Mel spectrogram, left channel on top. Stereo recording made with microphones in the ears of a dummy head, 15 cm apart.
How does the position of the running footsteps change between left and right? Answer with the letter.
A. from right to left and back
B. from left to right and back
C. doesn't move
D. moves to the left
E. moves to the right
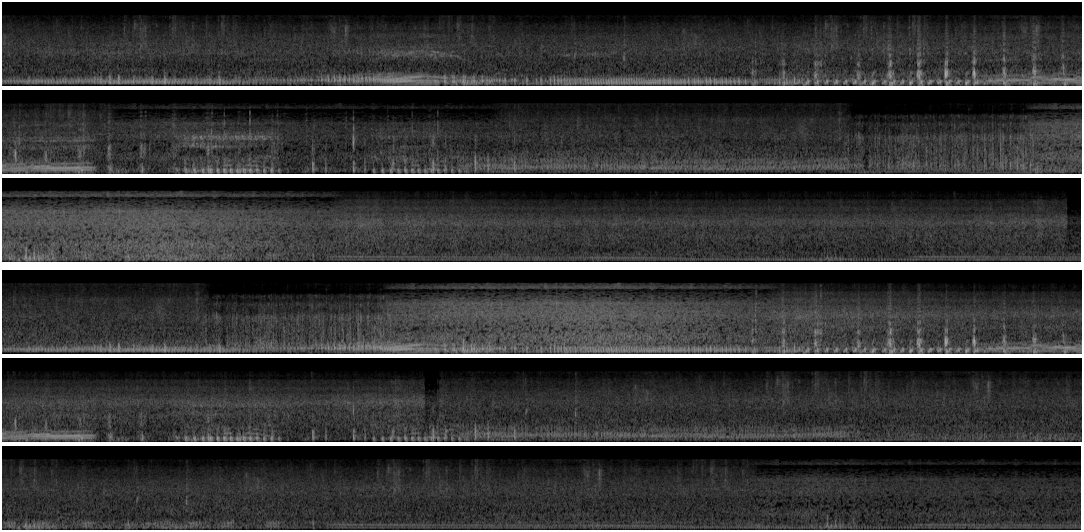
D.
